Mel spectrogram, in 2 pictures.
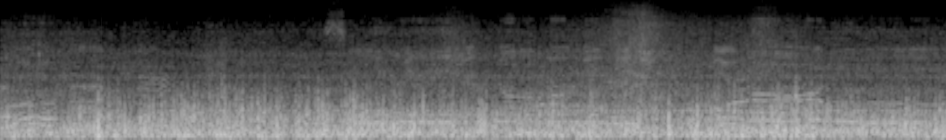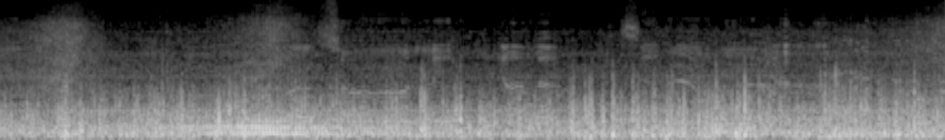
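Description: Motorcycle riding along a road: engine running steadily with wind and road noise on the microphone, growing louder for a moment about twelve seconds in.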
